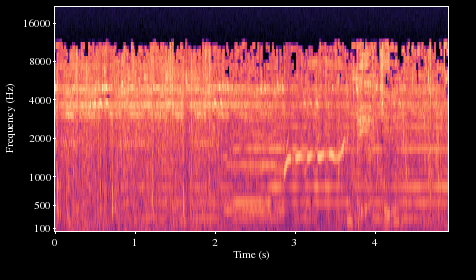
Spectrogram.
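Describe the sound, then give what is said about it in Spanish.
A horse-drawn wagon approaches in a Western setting, with a horse whinnying clearly partway through over a bed of hoof clip-clops and rolling wagon noise. “Mira hacia atrás y observa la silueta de un carro que se acerca.”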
